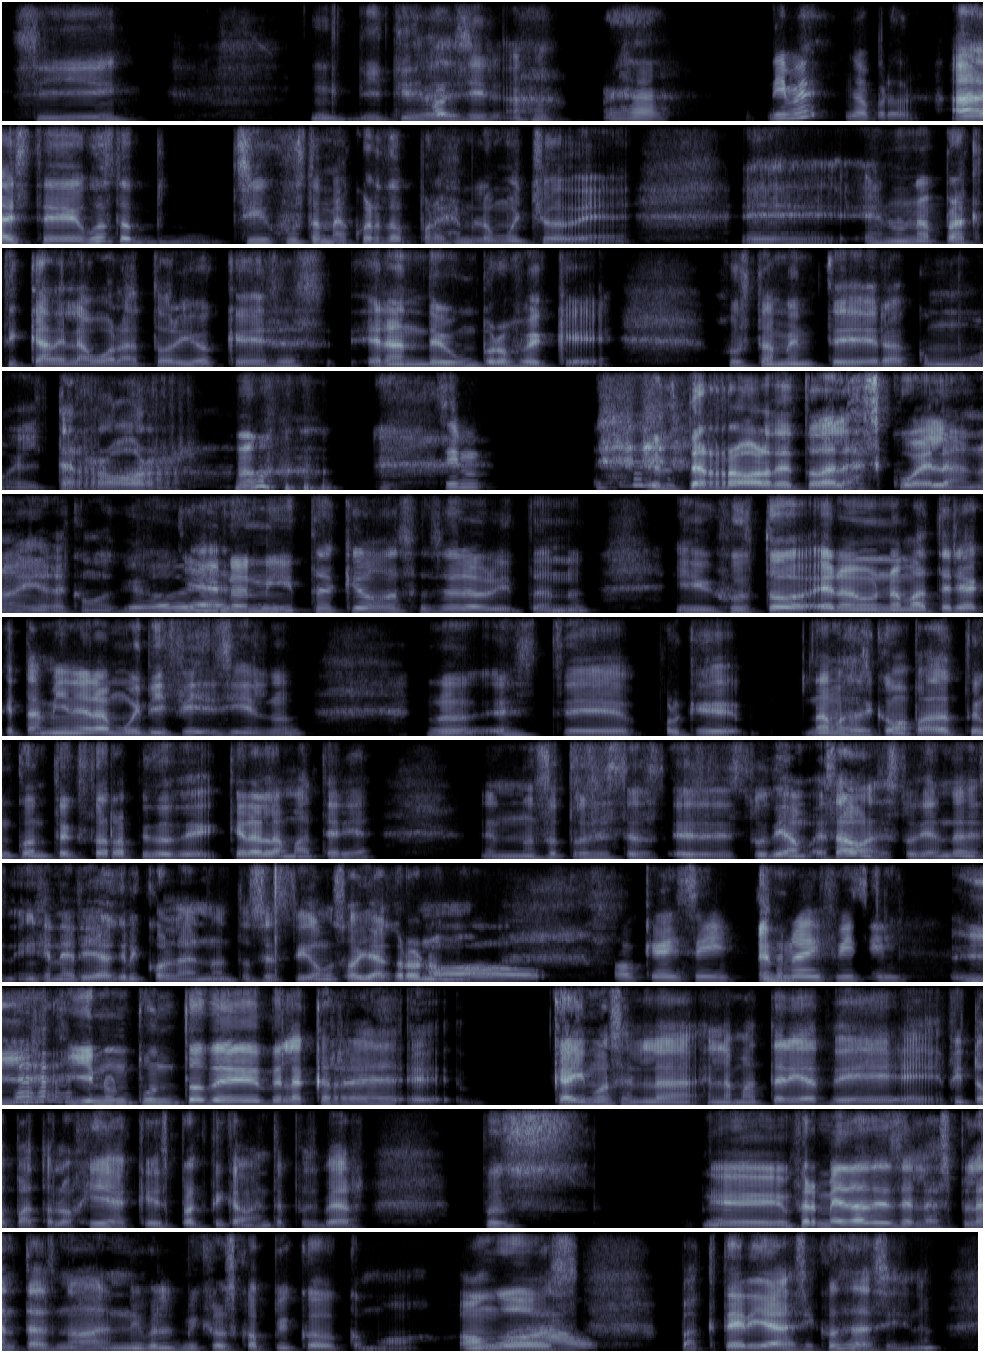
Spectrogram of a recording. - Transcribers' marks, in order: chuckle; chuckle; chuckle
- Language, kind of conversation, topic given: Spanish, podcast, ¿Prefieres colaborar o trabajar solo cuando haces experimentos?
